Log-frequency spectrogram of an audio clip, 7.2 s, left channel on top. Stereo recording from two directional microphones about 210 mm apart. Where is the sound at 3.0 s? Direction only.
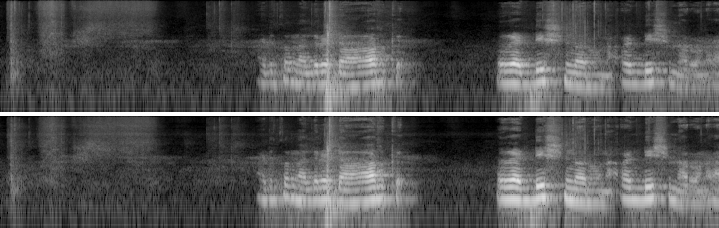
40° right (ahead or behind).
